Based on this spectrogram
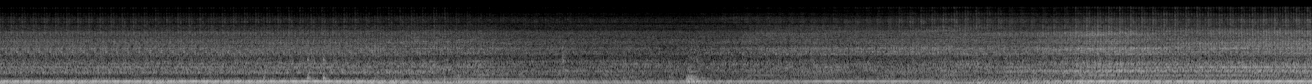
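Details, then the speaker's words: Gehl 3510 skid steer small petrol engine after a new throttle cable was fitted, idling with a faintly lumpy, not quite even beat over a steady drone; the carburetor may need slight adjustment. "Might need a little adjustment on the carburetor."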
